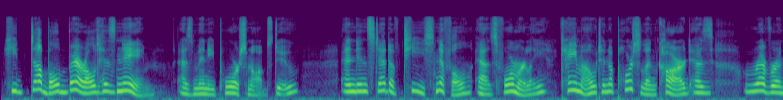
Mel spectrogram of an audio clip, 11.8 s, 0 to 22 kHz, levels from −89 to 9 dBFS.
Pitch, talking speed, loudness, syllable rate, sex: 225 Hz, 130 wpm, -18 LUFS, 3.2 syllables/s, female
